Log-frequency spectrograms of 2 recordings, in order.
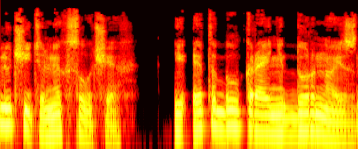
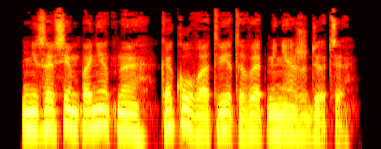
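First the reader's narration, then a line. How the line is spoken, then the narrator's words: Plain. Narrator (Russian): сказал Мартин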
